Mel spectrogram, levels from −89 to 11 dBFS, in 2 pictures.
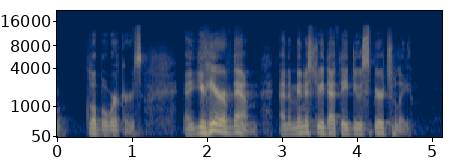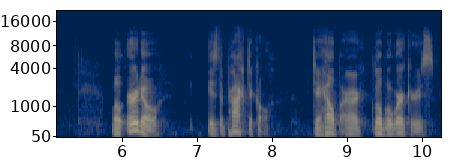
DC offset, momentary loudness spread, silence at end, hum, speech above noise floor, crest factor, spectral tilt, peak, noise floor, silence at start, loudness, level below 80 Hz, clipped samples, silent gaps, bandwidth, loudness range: under 0.1%; 18 LU; 0.1 s; none; 43 dB; 22 dB; -4.5 dB/octave; -12 dBFS; -74 dBFS; 0 s; -31 LUFS; -78 dBFS; under 0.1%; none; 14.5 kHz; 6 LU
